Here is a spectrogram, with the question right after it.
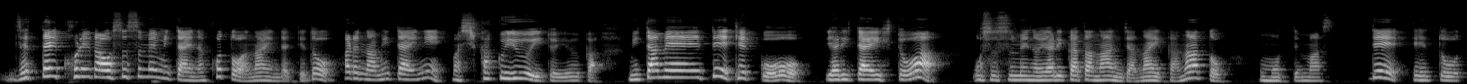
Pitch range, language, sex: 205-330 Hz, Japanese, female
